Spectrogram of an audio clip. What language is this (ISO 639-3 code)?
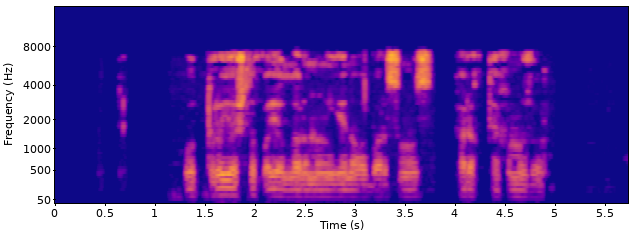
uig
